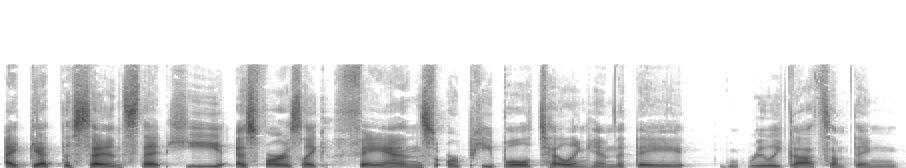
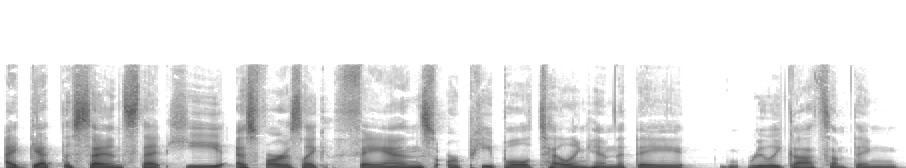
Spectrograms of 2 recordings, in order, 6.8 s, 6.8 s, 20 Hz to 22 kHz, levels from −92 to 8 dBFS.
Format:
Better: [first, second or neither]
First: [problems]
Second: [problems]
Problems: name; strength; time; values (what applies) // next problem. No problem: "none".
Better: second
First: thin; very; fading below 600 Hz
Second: none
